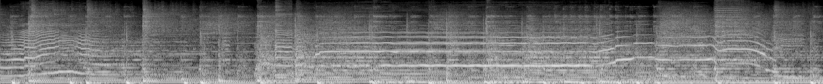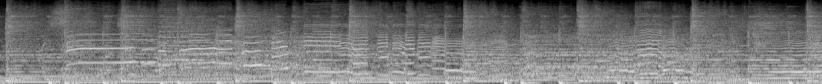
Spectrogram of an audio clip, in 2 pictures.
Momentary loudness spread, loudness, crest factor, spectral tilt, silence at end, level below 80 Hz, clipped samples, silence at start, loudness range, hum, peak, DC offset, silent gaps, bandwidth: 5 LU; -11 LUFS; 12 dB; -4 dB/octave; 0 s; -20 dBFS; under 0.1%; 0 s; 3 LU; none; 0 dBFS; under 0.1%; none; over 20 kHz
